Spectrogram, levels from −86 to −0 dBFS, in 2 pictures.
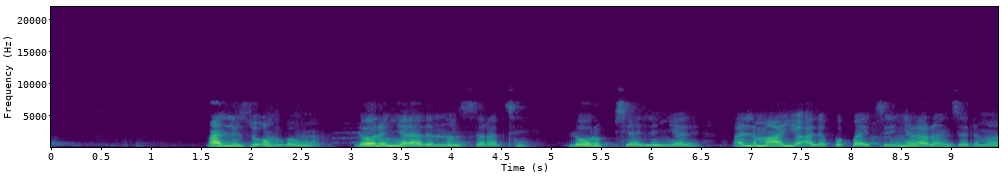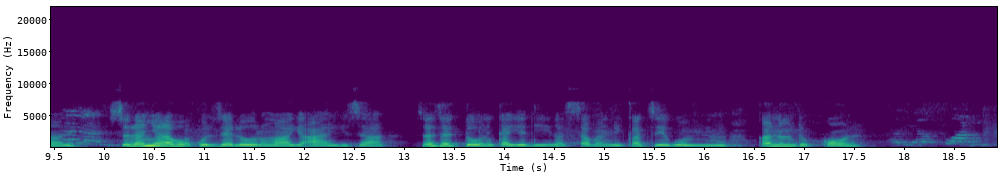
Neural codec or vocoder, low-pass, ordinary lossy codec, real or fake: none; 7.2 kHz; Opus, 32 kbps; real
